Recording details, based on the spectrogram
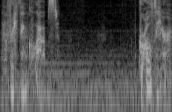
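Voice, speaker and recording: An actress playing a weak, dying caravan survivor in a video game, breathless and speaking in halting fragments. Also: female voice, bright, forceful tone, whispered. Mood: weak, frightened. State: weak, breathless, barely whispering. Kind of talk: video game cutscene acting.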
